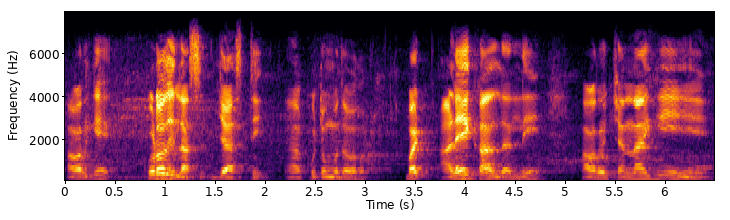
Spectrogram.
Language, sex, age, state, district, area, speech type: Kannada, male, 18-30, Karnataka, Kolar, rural, spontaneous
